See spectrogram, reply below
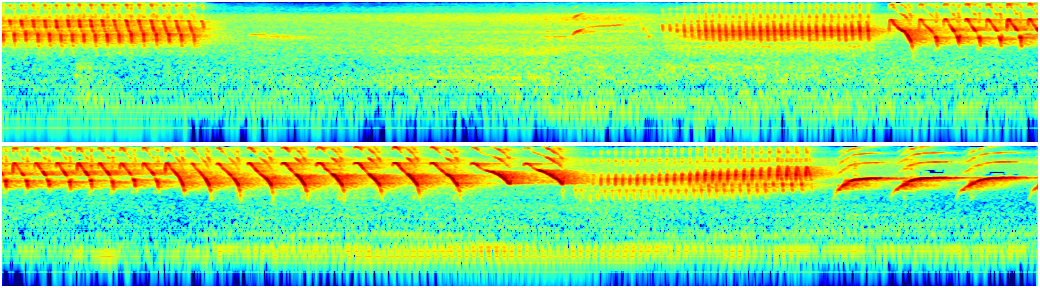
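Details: Spanish Timbrado canary song meant to train other canaries, with a bright rattling trill, a softer pause, rapid clicking notes repeated fast in a long series, and a few curved whistles at the end.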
